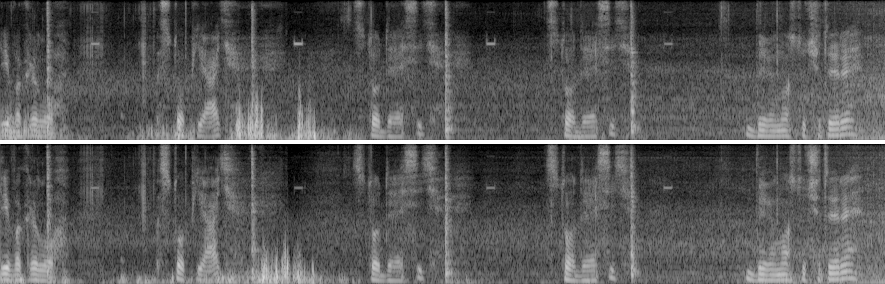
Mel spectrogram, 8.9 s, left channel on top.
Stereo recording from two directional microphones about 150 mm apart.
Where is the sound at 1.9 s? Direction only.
50° right (ahead or behind).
